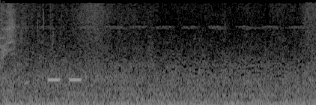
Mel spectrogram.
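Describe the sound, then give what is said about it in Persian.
Two short, faint keypad beeps in quick succession as a phone number is dialed again, over a steady background hiss with no talking. “خب دوباره بگیر یه بار دیگه”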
